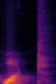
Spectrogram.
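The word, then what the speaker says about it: what: আবার এটার উচ্চারণ অনেকে হ উচ্চারণ করে, হ কিন্তু নয়, অ্যাকচুয়ালি প্রোনাউন্সিয়েশন হবে হোয়াট। দ্যাটস হোয়াট I thought, এটাই আমি ভেবেছিলাম, এটাই সে চাইবে।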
